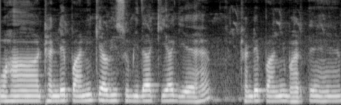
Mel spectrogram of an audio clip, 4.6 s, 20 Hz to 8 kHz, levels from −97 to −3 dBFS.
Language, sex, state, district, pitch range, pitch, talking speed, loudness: Hindi, male, Odisha, Sambalpur, 145-150 Hz, 145 Hz, 170 wpm, -16 LUFS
